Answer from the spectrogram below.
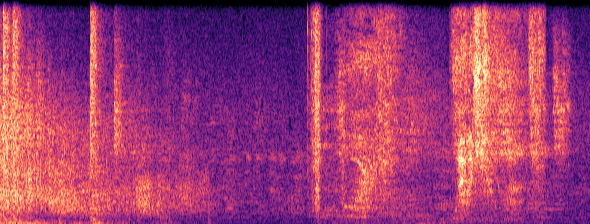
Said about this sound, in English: Xander and Asuna just unload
